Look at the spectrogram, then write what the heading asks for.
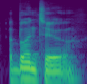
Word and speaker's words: Ubuntu: Ubuntu. Am I pronouncing that correctly, by the way?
